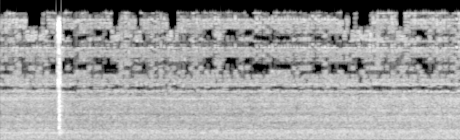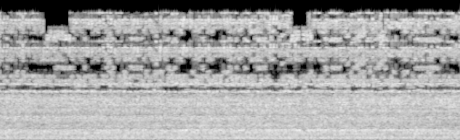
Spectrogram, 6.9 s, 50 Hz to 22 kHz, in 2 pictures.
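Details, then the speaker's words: Chevy Malibu V6 ex-AT&T fleet car bought at Copart, hood open, oil shows no coolant intrusion: even steady idle with smooth low hum and faint constant tone, no knocks or misses; runs great. "so as you can see she runs great"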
